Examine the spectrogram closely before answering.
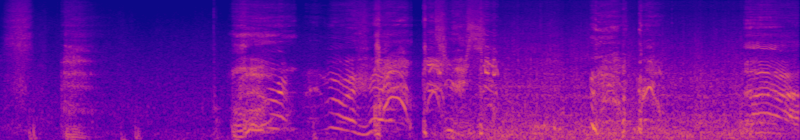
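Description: A heavy wooden crate scrapes as it is shoved.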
